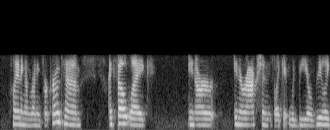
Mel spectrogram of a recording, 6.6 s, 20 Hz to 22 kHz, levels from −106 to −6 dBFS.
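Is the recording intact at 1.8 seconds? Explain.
No. Tandem speech coding affects 1.8 s as it does the whole clip: the speech passed through a G.729A coder, then a G.711 link, then AMR-NB, so the second speech codec re-encoded already degraded audio. The result sounds rough, muffled and warbly, with nothing above 3.7 kHz.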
